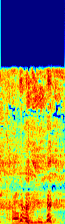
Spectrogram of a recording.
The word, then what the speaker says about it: cupboard: Have you thought about making a cardboard or cardboard? – The word is cupboard. But it is spelled cupboard.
